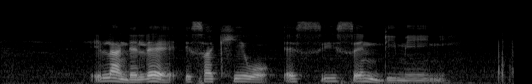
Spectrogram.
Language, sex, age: Zulu, male, 19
